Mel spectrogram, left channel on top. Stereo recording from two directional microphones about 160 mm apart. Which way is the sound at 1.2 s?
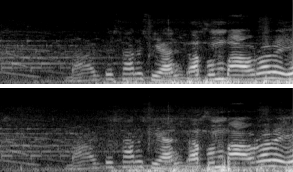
10° left (ahead or behind).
